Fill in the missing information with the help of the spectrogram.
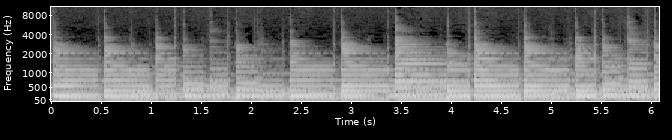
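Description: Acoustic guitar music: plucked chords and notes struck about twice a second, each ringing out and fading.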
